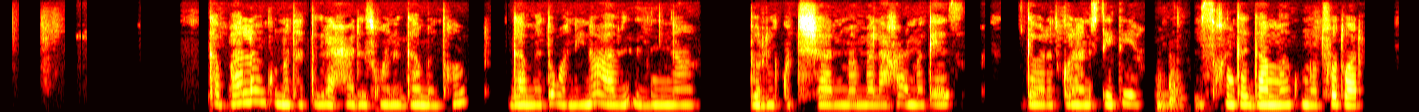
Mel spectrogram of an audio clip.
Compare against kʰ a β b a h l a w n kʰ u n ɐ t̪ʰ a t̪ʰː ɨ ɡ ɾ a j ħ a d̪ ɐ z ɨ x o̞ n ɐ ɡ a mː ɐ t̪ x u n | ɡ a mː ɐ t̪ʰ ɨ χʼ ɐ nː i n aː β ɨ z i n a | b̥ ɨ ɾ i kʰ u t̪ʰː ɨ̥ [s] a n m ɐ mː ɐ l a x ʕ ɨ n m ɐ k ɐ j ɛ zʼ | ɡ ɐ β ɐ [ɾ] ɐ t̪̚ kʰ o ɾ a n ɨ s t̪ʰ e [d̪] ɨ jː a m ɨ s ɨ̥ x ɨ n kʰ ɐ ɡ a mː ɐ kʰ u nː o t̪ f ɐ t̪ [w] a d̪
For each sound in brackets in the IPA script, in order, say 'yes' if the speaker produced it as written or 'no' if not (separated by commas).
no, yes, no, yes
